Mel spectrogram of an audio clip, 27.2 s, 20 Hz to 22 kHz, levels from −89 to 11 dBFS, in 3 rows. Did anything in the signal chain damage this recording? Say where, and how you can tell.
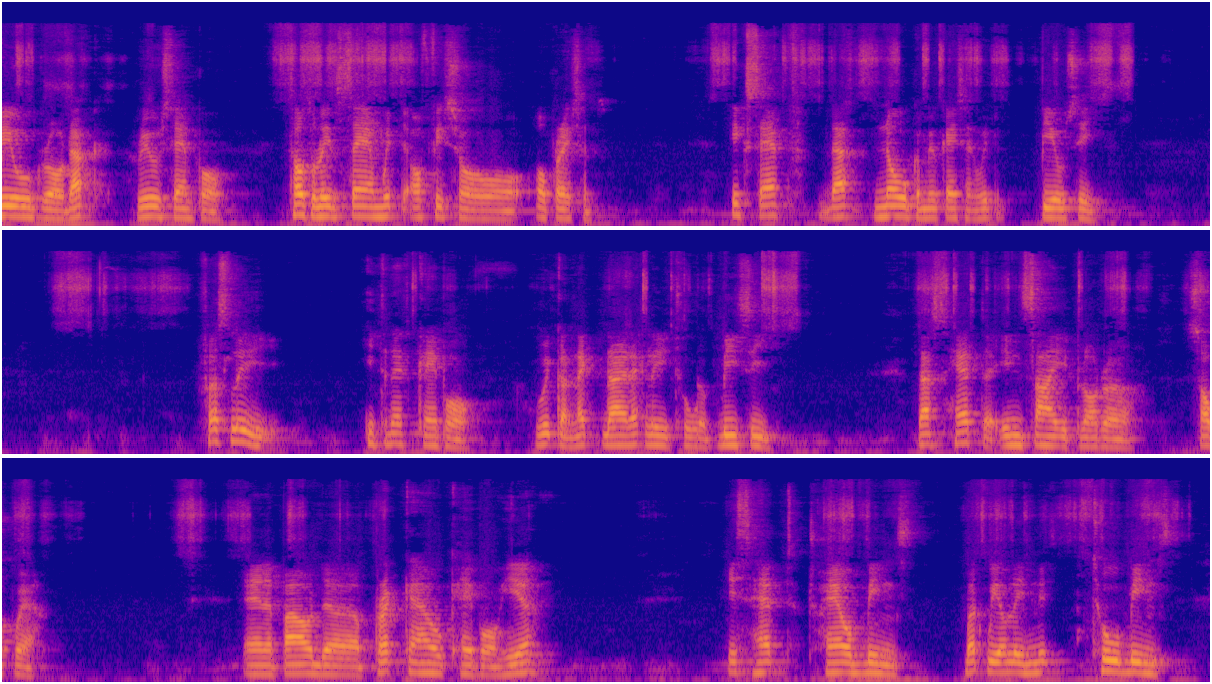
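Yes. Two abrupt skips at 14.28 s and 19.23 s each lose about 50 ms, with the edges joined and no silence between. The regular spacing points to audio missing between chunks, likely from a recorder buffer handing over 5-second blocks.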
